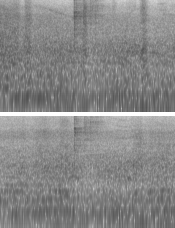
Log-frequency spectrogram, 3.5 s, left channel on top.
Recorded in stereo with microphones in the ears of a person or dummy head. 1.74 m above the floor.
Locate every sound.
1.5 s a dropped coin: 30° left (ahead or behind), 1.7 m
